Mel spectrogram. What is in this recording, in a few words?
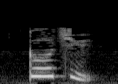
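"歌剧", Mandarin Chinese; hsk; chinese-flashcards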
